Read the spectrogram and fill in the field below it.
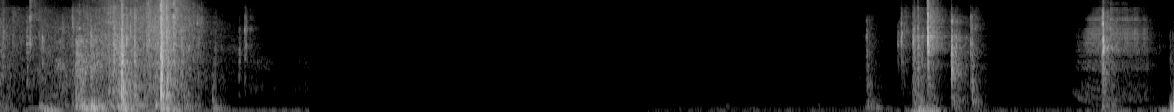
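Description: door being shut

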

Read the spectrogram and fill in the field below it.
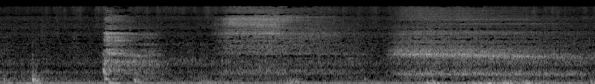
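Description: shower water running

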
